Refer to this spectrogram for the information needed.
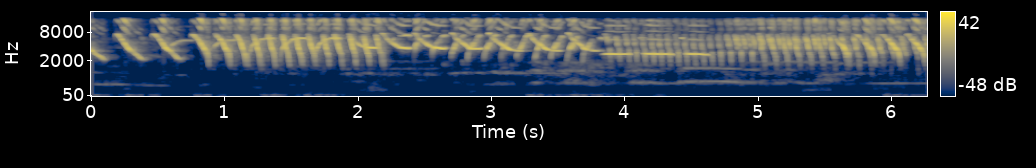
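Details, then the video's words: Duelling canaries in long rolling song meant to trigger silent birds to sing: fast trains of repeated high whistled notes, dense rattling trills, then a long buzzy roll with a steady tone beneath. "Duel Burung Kenari Suara Merdu Ngerol Panjang || Pancingan Ampuh Kenari Macet Gacor Ngerol Panjang"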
